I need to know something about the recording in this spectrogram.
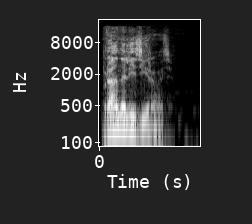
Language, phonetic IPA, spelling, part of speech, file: Russian, [prɐɐnəlʲɪˈzʲirəvətʲ], проанализировать, verb, Ru-проанализировать.ogg
- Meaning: to analyse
